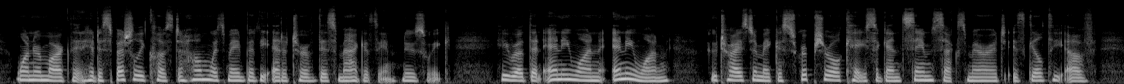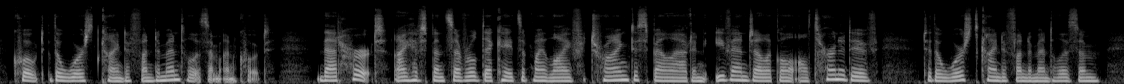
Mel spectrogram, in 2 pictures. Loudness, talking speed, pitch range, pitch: -24 LUFS, 175 wpm, 165-195 Hz, 180 Hz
